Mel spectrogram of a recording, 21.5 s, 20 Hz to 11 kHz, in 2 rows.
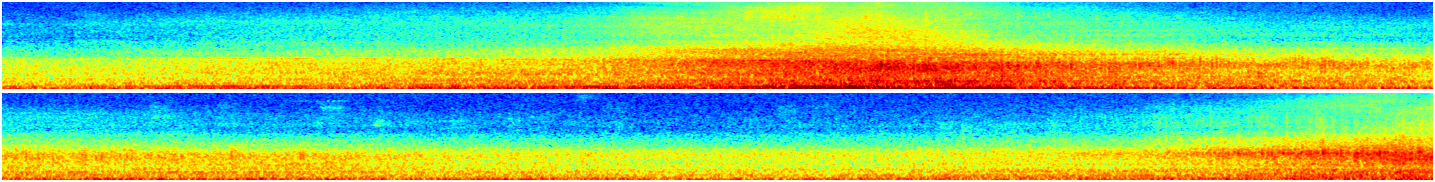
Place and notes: On the corner of Eyre Place and Eyre Crescent, Edinburgh, Edinburgh, UK - Cobblestones and Clock
Walking around Edinburgh I noticed the partciular sound produced by vehicles driving over the cobblestones, and the noise of the rubber on the tyres. I stopped to record this sound, and towards the end of the recording, very nicely, a clock in a house on the corner struck 12. It is very faint, but I love that now I know - through listening - that the household on the corner has a beautiful clock that sometimes makes a duet with the traffic sounding on the cobblestones.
